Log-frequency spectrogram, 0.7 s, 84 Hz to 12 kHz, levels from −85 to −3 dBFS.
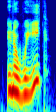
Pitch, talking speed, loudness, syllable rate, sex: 230 Hz, 255 wpm, -15 LUFS, 5.9 syllables/s, female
